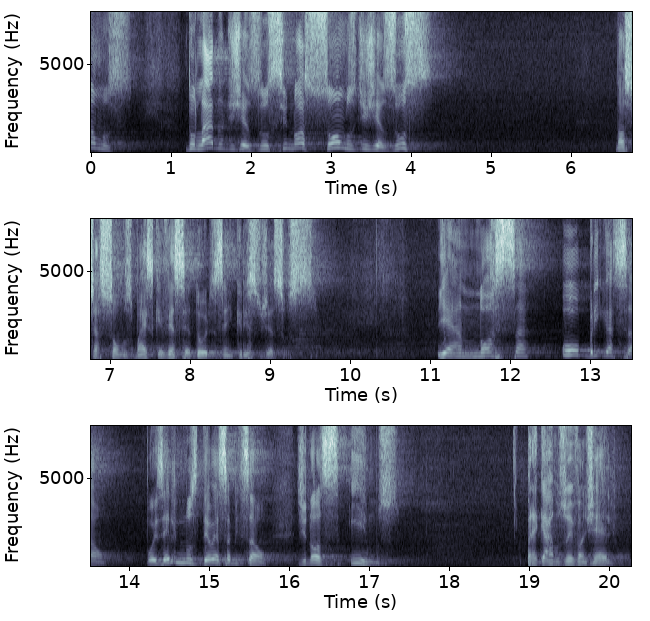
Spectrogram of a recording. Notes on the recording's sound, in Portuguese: Transmissão ao vivo do Culto de Adoração ao nosso Deus, realizado na Igreja Batista Moriá.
